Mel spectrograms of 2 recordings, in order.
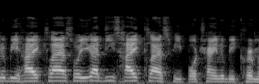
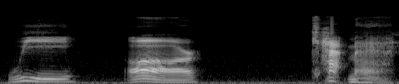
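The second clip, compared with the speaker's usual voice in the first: slow, paused, lower sign-off with a beat between words; dramatic catchphrase; 4 semitones lower, much slower than usual. Acted. Host signing off to listeners with the catchphrase, dramatic and lower. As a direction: land the show's signature line with weight.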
